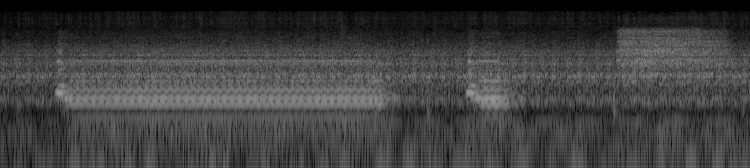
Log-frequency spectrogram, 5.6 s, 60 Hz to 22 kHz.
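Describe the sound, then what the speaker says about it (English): The air horn of an RC truck with a Tamiya MFC-01 sound unit blares one long note, then a brief short blast, followed by a hiss of released air. "And then we have the air horn"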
